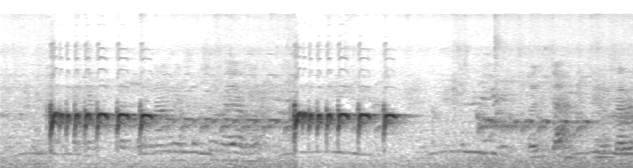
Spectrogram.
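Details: Small local zebra dove singing: a short series of clipped, cooing notes followed by a longer trailing coo, the whole phrase given twice, with a softer coo afterwards.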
